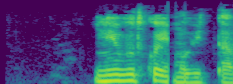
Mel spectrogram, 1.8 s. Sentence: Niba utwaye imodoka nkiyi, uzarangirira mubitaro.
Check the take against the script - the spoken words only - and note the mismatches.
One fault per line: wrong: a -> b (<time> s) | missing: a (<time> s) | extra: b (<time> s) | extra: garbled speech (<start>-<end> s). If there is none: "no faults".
missing: imodoka nkiyi uzarangirira (1.2 s)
